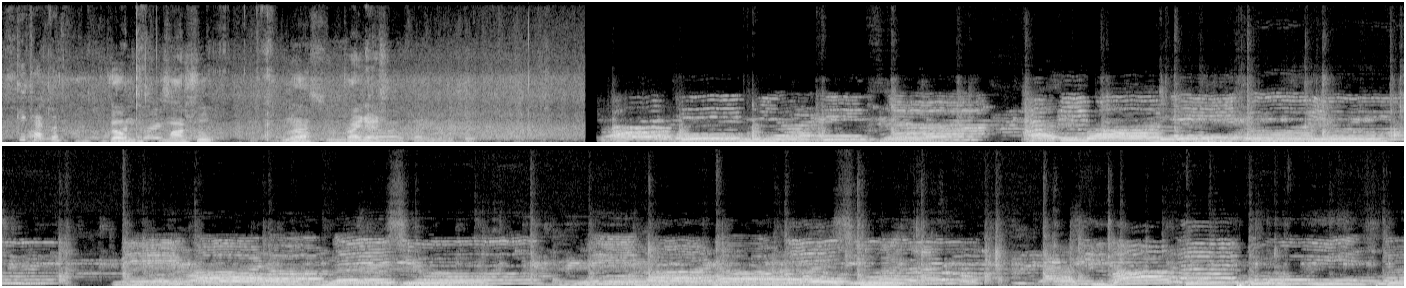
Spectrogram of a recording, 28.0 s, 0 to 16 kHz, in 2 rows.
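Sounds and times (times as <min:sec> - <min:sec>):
women and children singing: 0:06.0 - 0:28.0.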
